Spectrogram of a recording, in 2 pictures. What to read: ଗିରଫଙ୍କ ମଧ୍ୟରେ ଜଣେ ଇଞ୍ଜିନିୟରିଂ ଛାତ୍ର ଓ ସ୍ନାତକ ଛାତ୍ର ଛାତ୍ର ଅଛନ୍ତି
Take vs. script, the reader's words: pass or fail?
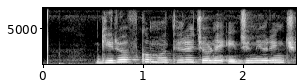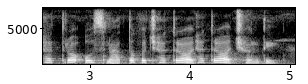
pass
